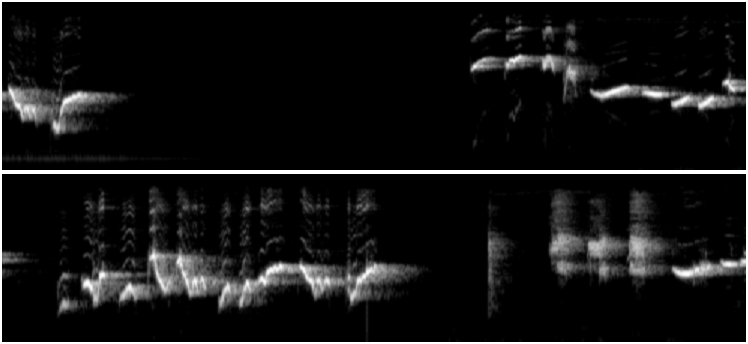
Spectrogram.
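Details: Lure song of a white-rumped shama for provoking other shamas: varied melodious phrases mixing high sweet whistles, lower slurred notes and quick chattery bursts, delivered in separate bouts with clean silences between them.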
